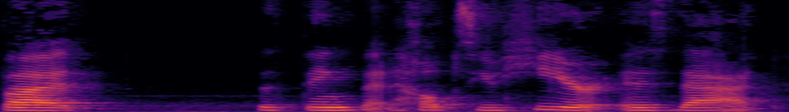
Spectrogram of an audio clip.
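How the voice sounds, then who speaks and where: Female language teacher, Israeli accent, native Hebrew speaker. Slow, even-pitched delivery with emphasis on key words, in a roomy space. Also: gravelly. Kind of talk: instructional talk to camera.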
